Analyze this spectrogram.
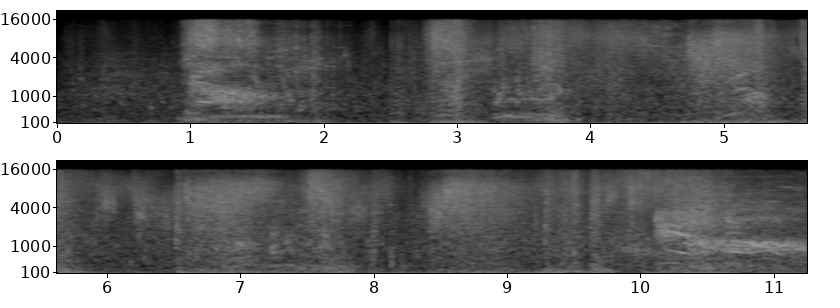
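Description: Spells crackle and blows clash in a loud fight.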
